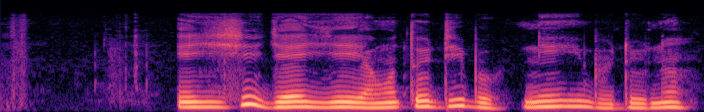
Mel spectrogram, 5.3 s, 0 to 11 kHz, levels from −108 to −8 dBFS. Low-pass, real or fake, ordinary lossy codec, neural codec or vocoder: 7.2 kHz; real; none; none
